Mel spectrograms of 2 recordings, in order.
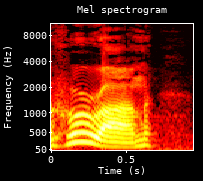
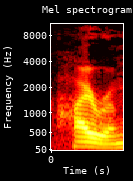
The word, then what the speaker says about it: Hiram: Then Solomon sent word to Huram, the king of Tyre. That can also be pronounced Hiram. In fact, I'm going to pronounce it Hiram.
